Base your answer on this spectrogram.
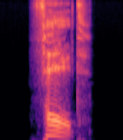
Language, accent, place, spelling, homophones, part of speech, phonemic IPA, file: German, Germany, Berlin, fällt, Feld, verb, /fɛlt/, De-fällt.ogg
- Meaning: 1. third-person singular present of fallen 2. inflection of fällen: third-person singular present 3. inflection of fällen: second-person plural present 4. inflection of fällen: plural imperative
